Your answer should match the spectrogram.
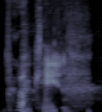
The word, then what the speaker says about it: Duquesne: Shout out to them. Duquesne. Duquesne, is that how you say it?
